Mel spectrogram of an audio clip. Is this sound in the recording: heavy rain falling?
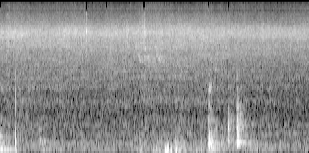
no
